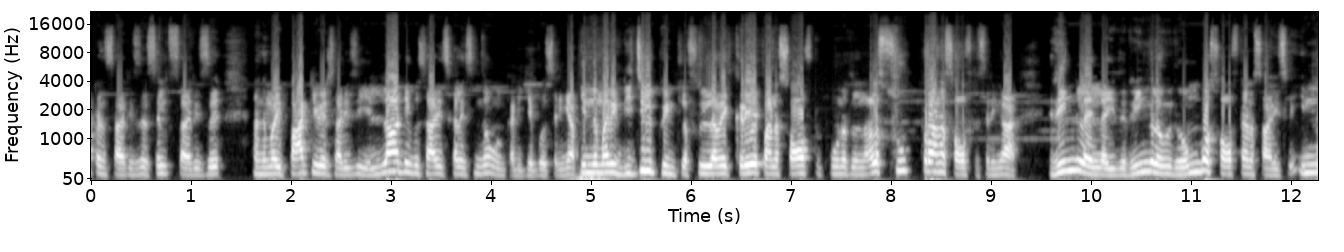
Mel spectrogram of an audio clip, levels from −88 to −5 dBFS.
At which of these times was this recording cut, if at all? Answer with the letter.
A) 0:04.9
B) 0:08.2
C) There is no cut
A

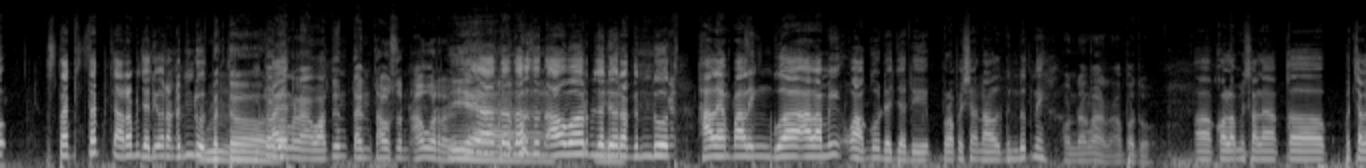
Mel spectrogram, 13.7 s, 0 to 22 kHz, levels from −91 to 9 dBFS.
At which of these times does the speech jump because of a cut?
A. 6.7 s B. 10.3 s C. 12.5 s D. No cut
A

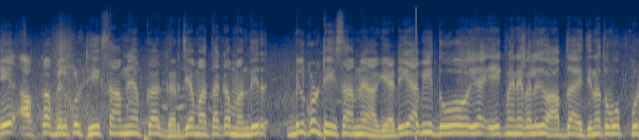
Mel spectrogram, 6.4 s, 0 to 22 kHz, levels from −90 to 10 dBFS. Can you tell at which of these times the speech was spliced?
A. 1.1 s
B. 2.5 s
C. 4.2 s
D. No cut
C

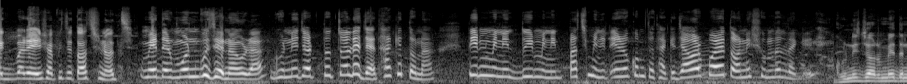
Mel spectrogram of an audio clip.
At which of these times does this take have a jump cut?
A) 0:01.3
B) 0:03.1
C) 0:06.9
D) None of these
A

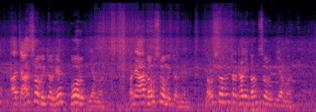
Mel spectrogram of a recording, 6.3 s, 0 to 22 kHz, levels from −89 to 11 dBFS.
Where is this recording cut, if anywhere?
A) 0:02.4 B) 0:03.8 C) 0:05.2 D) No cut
D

